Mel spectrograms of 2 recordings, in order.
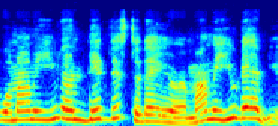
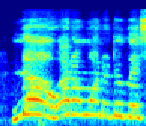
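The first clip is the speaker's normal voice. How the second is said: put-on screaming child voice, higher; 8 semitones higher, 7 dB quieter than usual. Retelling hearing a child in Walmart: imitating a screaming child. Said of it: "you can hear kids screaming".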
